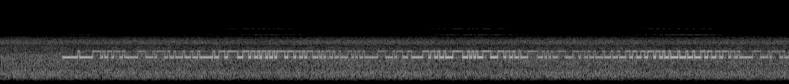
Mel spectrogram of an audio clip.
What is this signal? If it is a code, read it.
RTTY (50 baud, 450 Hz shift), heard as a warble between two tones, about 1550 Hz centre, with radio static and fading. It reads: OE1AT DE ZS4OZV 569 569 178 178 …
